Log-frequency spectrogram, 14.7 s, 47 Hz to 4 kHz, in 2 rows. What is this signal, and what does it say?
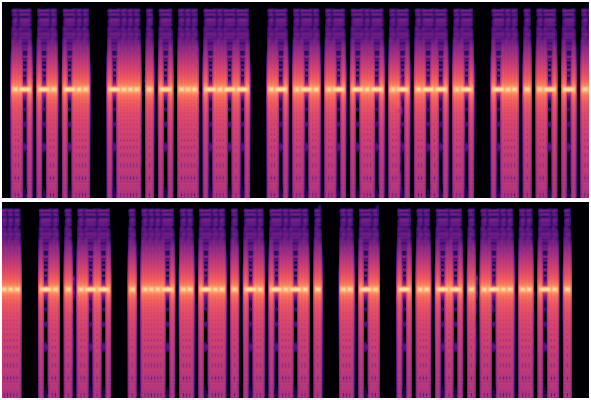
Morse code, heard as a keyed tone, about 30 wpm, 550 Hz. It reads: AND BETSY ARAKAWA DEATH NEW EVIDENCE IN TIMELINE
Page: news headlines in morse code at 30 wpm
